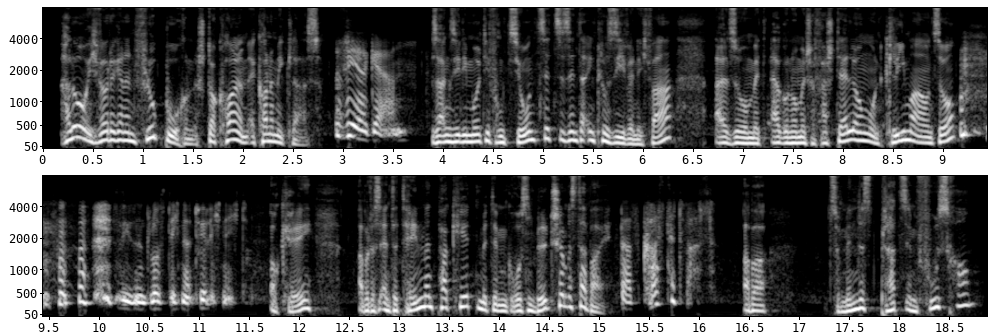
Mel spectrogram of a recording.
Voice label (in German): werbung studio funk; vw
